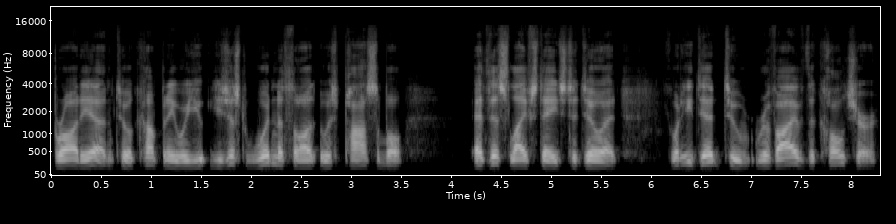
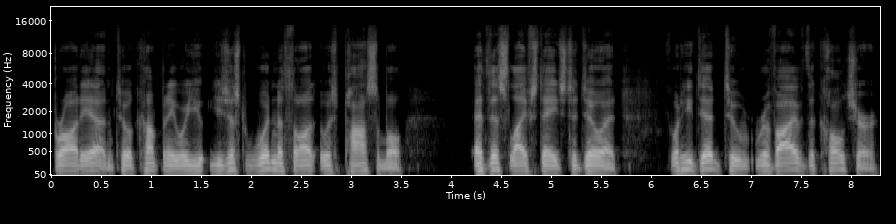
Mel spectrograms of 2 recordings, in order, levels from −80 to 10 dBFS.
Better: second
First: thin; somewhat; fading below 300 Hz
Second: none

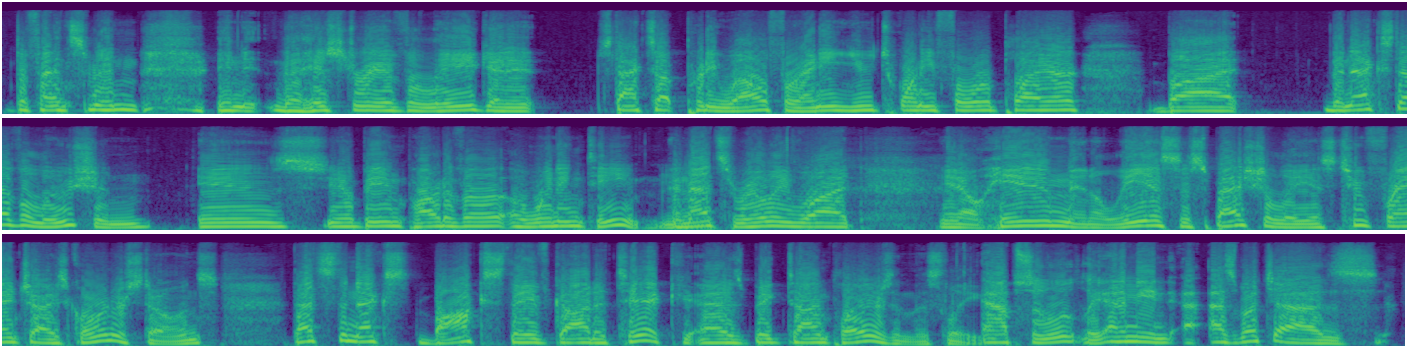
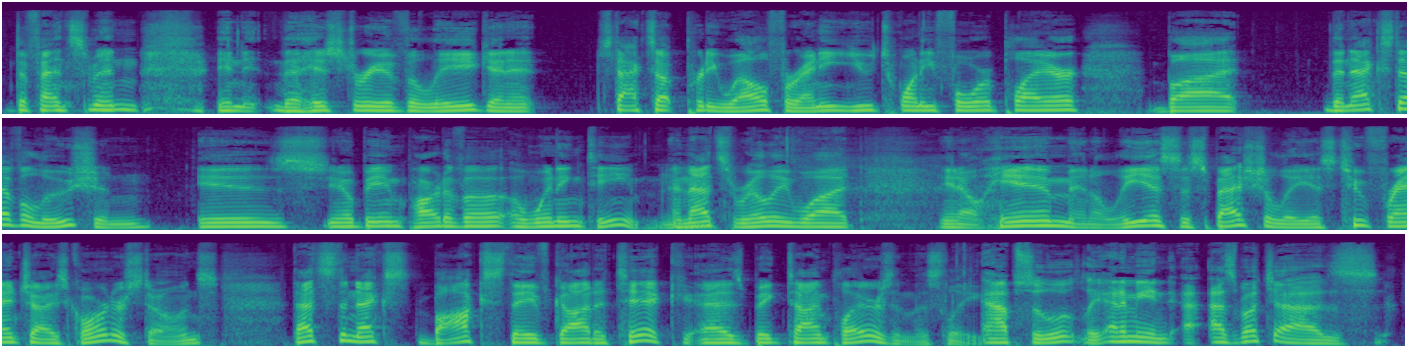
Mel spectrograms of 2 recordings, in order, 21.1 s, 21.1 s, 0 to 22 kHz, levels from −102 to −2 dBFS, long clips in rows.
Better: second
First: distortion; heavy; 21% of the sound clipped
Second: none

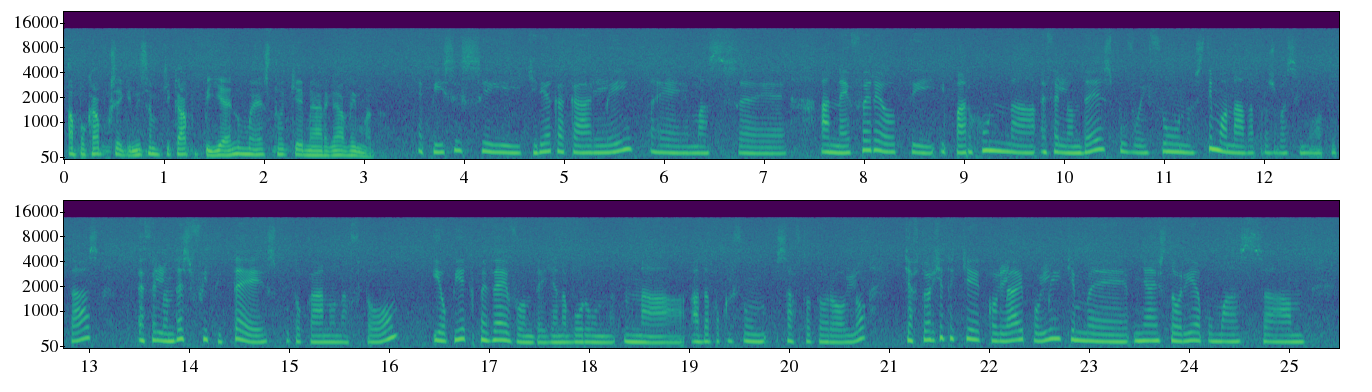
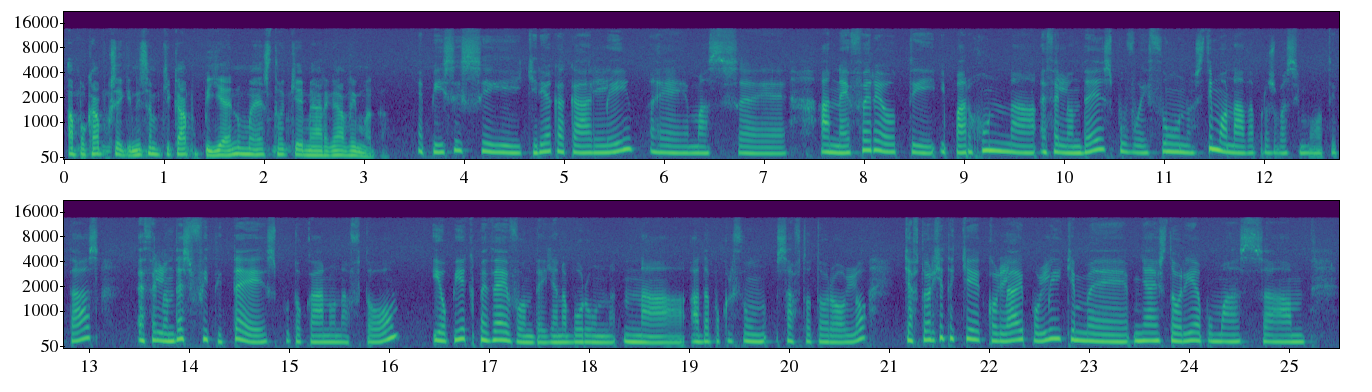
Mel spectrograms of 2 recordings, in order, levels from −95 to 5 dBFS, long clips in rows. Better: second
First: hiss; loud; throughout; 7 dB below the speech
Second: hiss; faint; throughout; 20 dB below the speech

